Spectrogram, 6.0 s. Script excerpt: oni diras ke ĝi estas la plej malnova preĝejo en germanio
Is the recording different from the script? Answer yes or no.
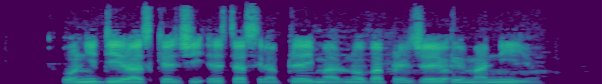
yes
